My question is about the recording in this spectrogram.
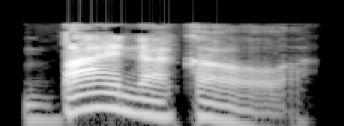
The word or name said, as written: binocle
